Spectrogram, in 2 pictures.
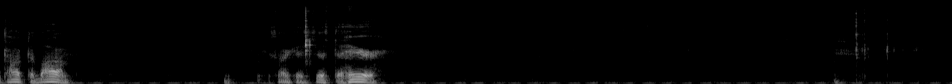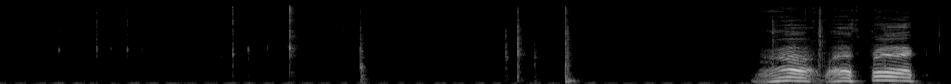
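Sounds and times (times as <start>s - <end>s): trading cards being handled: 5.2s - 15.4s, 17.1s - 19.0s.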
